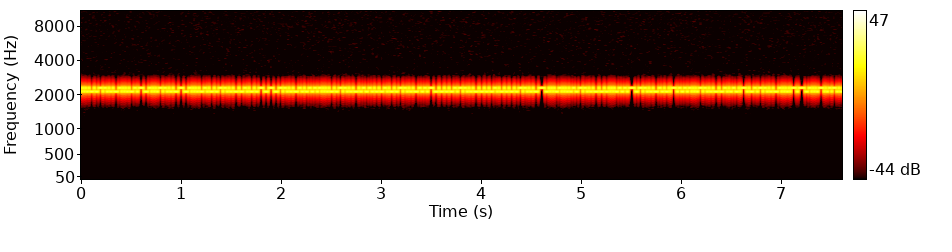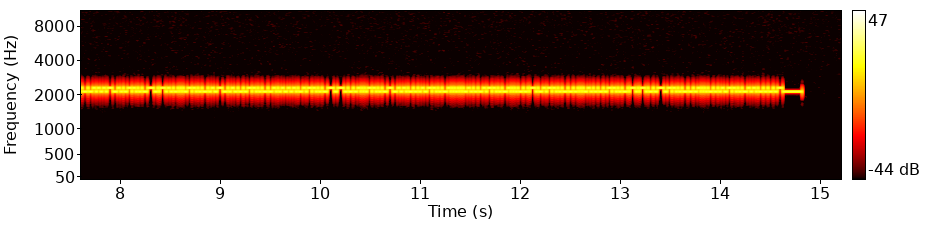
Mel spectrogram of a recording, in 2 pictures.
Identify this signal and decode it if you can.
RTTY (75 baud, 170 Hz shift), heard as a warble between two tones, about 2200 Hz centre. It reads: … 4794 9471 7199 0841 2071 8917 1711 5642 1685 0384 7237 4354 7890 5306 2921 7287 5514 9812 4607 4137 1601 3315 1412 8119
